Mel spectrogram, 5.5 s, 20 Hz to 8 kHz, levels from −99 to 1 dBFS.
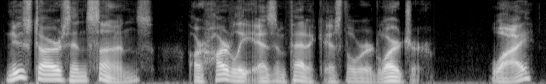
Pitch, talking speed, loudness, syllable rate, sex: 100 Hz, 145 wpm, -19 LUFS, 4.2 syllables/s, male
